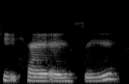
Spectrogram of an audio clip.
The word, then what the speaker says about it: Tkac: So I'm Tkac, like thumbtack. But the K is silent. It's Tkac.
